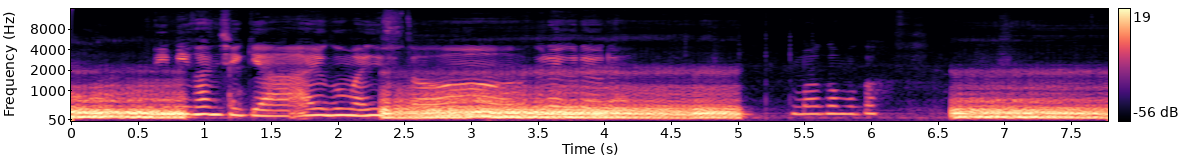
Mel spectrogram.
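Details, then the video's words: Dachshund growling while eating a homemade treat, described as scared: a sustained low, gravelly growl lasting several seconds, broken by brief wavering whine-like notes and a short pause before the growl resumes. "닥스훈트 수제간식 먹으려고 으르렁 Dachshund"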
